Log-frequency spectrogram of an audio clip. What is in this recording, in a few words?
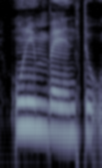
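"un'imbentu", Sardinian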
